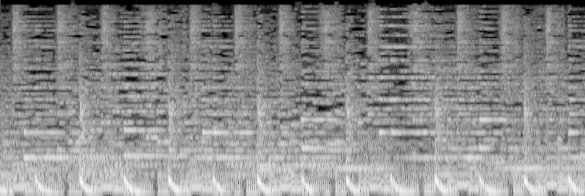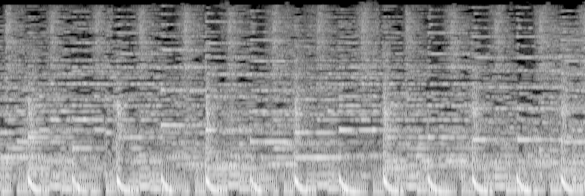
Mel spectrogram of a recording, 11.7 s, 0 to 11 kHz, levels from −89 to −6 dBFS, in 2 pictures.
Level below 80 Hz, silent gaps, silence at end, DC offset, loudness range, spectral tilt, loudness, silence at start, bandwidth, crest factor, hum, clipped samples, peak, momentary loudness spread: -24 dBFS; none; 0 s; under 0.1%; 0 LU; -4.5 dB/octave; -16 LUFS; 0 s; 11 kHz; 14 dB; none; under 0.1%; -2 dBFS; 1 LU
